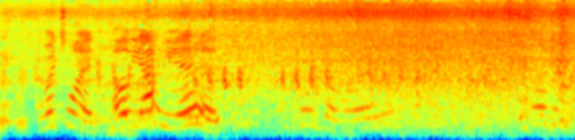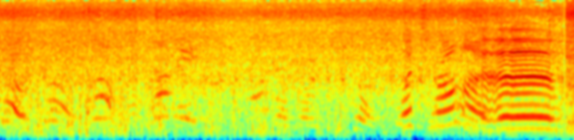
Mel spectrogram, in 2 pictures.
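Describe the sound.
Steady wash of sea waves breaking against the shore at a sea lion colony with pups, the water rising over a metre as each wave passes, a constant rushing roar, with overlapping calls and voices layered on top throughout and a louder burst near the end.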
